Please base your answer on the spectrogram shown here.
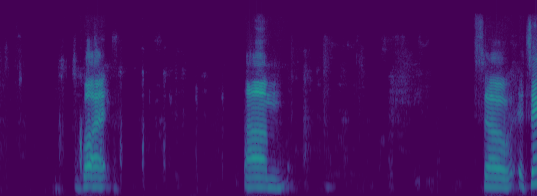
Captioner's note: laughing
